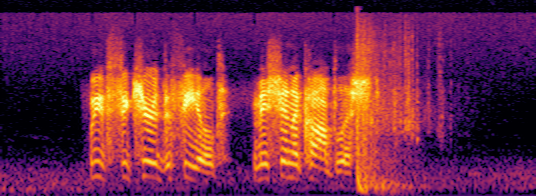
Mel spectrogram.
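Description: An elderly man speaks with animation into a close microphone.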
